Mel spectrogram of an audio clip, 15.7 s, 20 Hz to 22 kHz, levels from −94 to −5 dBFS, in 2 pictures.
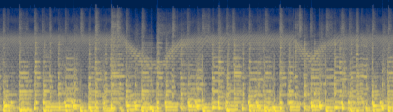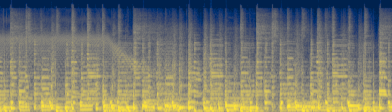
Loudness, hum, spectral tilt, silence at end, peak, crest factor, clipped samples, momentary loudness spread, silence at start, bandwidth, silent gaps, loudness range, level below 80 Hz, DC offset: -11 LUFS; none; -7.5 dB/octave; 0 s; 0 dBFS; 10 dB; 0.4%; 3 LU; 0 s; 13 kHz; none; 1 LU; -20 dBFS; 0.8%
